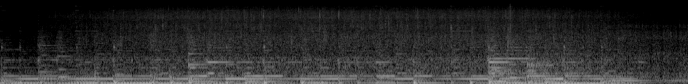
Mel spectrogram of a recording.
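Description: Steady rain falling over a city in a dense, continuous patter that holds at an even level throughout, with a low sustained tonal hum underneath and no voices.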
